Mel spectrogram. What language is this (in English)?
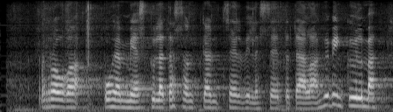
Finnish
